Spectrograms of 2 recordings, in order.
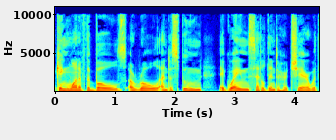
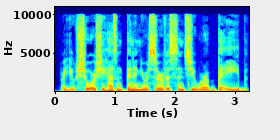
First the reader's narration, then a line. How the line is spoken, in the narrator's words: she muttered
